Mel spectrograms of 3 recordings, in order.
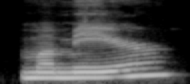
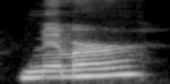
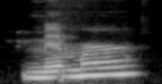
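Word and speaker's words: Mimir: If Travis gets to be Loki, I guess I'm Mamir. Is that how you pronounce it? I don't I get confused with all the Mimmer. Mimmer.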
